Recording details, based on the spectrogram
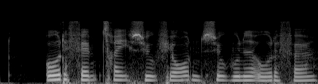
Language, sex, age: Danish, female, 32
